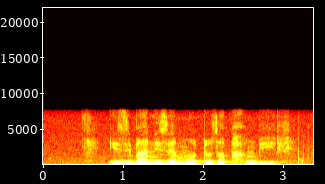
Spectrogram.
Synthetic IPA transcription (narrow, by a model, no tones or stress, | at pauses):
iziɓanizɛːmɔtʼɔzapʰambʱiːli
